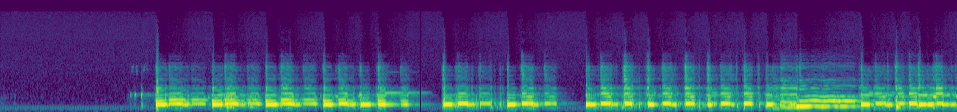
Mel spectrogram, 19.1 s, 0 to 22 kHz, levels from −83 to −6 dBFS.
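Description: At 8.38 s the sound drops out abruptly for about 34 ms and resumes at 8.42 s. This is a gap between stream segments: the timestamps of two consecutive pieces of the stream, which fits segments about 6 s long, fail to meet, and the player fills the hole with silence. Nothing is lost, the audio is only pushed later. A waveform shows a flat line with hard edges, and a spectrogram shows a clean vertical blank band.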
